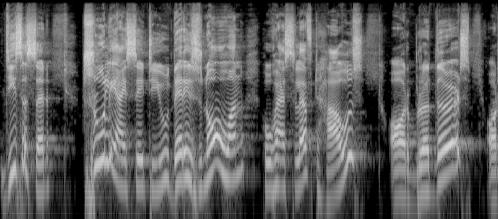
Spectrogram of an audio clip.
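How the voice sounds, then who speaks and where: A man who is a pastor, with an Indian English accent and Malayalam as his first language, preaching an online sermon in an earnest way, often repeating and restarting words. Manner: earnest, repeats and restarts words, drops pitch at phrase ends. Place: small church.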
